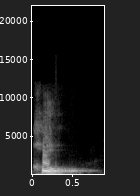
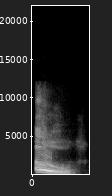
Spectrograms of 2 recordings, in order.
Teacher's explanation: the H sound might not be heard.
